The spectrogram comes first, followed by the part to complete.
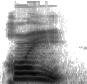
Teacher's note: خو کو پر کرتے ہوئے خو میں خردرا پن ہوتا ہے, خراش ہوتی ہے, اس طرح کی ساؤنڈ ہے.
